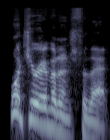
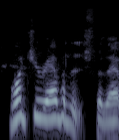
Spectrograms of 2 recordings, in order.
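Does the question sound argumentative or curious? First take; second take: argumentative; curious. First: The question sounds challenging and confrontational. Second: The question sounds open and genuinely interested. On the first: The asker is disputing the claim. The speaker calls it wrong. "that's just uh, argumentative" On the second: The asker sincerely wants to learn more. The speaker calls it right. "if I'm really wanting to know"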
